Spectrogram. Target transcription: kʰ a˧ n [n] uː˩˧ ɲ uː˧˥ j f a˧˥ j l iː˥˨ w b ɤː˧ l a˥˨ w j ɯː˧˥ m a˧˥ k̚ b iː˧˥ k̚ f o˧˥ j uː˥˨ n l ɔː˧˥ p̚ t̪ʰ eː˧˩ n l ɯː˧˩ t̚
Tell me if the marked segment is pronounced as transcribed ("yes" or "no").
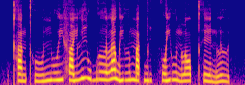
no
